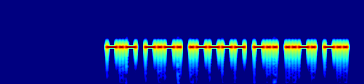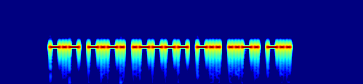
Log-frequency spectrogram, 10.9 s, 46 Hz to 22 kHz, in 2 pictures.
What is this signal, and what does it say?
Morse code, heard as a keyed tone, about 25 wpm, 700 Hz. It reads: KC1DFD KC1DFD
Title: USA Call Signs - 6 Characters - Repeated 2x - 25wpm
